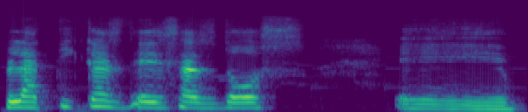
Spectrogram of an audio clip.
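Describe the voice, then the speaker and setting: Slow, low-voiced woman host. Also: animated, dry recording, clean studio sound, soft background music. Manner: warm, chatty, reads a guest's résumé aloud with asides. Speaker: interviewer and host. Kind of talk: online interview. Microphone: video call.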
